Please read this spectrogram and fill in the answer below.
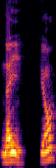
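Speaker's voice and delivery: ordinary delivery, nothing marked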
